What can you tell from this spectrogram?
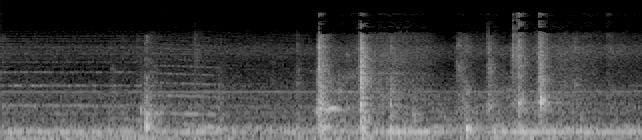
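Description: Inside an electric regional train's driver's cab: a steady electrical hum, with a handful of sharp clicks and knocks spread over a few seconds.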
